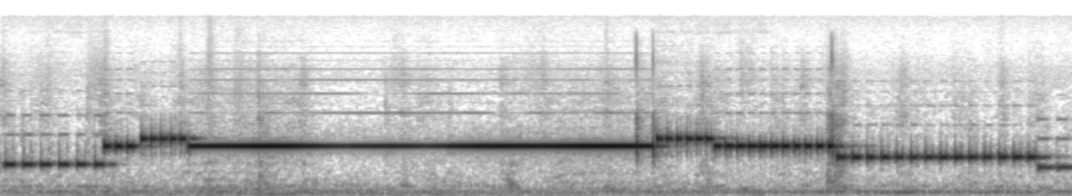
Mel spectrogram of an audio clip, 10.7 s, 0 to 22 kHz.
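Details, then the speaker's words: FenSens wireless Bluetooth parking sensor (detects up to 3 m) approaching a wall after a phone restart: beeps step up to a continuous tone at the closest point, then fall back to spaced beeps; working normally. "It got stuck again, but after restarting my phone, it does something, as you can see. It's beeping, and when I get closer to my wall, thank you."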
